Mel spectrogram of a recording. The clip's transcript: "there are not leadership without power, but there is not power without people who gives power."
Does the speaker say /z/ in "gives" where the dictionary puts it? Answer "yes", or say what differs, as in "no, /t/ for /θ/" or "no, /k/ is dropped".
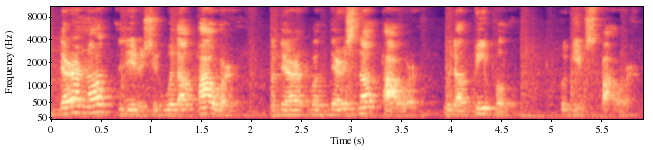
no, /s/ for /z/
